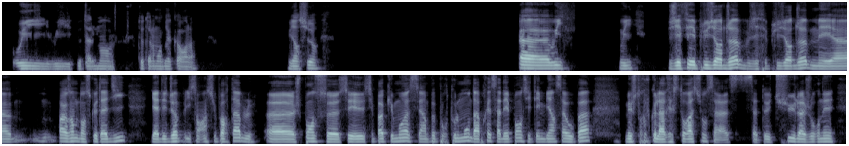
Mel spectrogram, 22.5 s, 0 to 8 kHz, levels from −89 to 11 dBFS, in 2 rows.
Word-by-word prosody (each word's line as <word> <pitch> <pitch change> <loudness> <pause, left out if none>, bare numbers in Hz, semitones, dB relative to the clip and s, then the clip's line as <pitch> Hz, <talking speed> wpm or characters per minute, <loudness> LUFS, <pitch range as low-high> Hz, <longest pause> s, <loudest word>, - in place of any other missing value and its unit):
Oui, 115 -2 -2
oui, 110 -1 -9
totalement, 110 0 -8 0.3
totalement 110 0 -7
d'accord 110 -1 -6
là. 110 - -11 1.2
Bien 110 -1 -2
sûr. 130 +3 -4 2.7
Heu, 130 -2 +8
oui, 130 -1 0 0.7
oui, 125 +1 -4 0.4
j'ai 125 +2 +4
fait 140 +2 +5
plusieurs 135 -1 +3
jobs 145 0 +3
j'ai 110 - -6
fait 115 +2 -12
plusieurs 120 0 -1
jobs, 145 +3 +1
mais 115 -2 +1
heu, - - +2 0.3
m 170 +11 -14
m 145 +3 -16
par 135 -1 +4
exemple 135 +1 +1
dans 120 - 0
ceux - - -4
que 130 - 0
tu 115 - +1
as 115 - +5
dit, 150 +7 -4 0.3
il - - -1
y - - +9
a - - +4
des 115 0 -2
jobs, 135 +1 +2
ils 120 - -6
sont - - -6
insupportables. 125 +1 0 0.2
Heu, 110 0 +6
je - - -8
pense 130 -1 0 0.2
c'est 120 0 +2
c'est 115 - -11
pas 120 +1 +2
que 125 - -6
moi, 145 +2 +1
c'est 140 -2 -5
un 115 -1 -2
peu 125 - -5
pour 120 -1 -10
tout 135 - -3
le 135 - -2
monde. 155 -3 +1
Après 115 +5 +1
ça 130 -4 0
dépend 120 +5 -1
si 120 -3 -8
tu 120 - -6
aimes 115 - -4
bien 120 0 0
ça 125 0 0
ou 115 - 0
pas, 150 +6 +3 0.4
mais 120 0 +2
je 120 - -2
trouve 145 - -9
que - - +3
la 110 -1 +6
restauration 115 +5 -1
ça 100 -6 -4
ça - - -6
te - - -7
tue 110 +6 -3
la 120 -2 +4
journée. 120 +2 -2
120 Hz, 200 wpm, -23 LUFS, 115-135 Hz, 2.7 s, y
